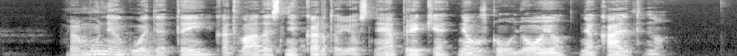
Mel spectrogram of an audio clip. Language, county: Lithuanian, Kaunas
